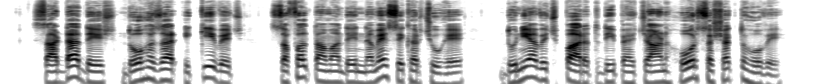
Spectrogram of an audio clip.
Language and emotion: Punjabi, neutral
